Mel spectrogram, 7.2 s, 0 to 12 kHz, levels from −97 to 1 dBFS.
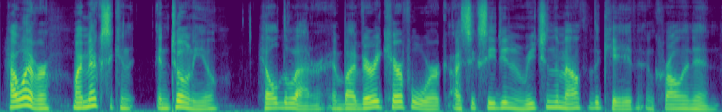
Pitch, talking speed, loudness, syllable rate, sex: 140 Hz, 200 wpm, -19 LUFS, 6.2 syllables/s, male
